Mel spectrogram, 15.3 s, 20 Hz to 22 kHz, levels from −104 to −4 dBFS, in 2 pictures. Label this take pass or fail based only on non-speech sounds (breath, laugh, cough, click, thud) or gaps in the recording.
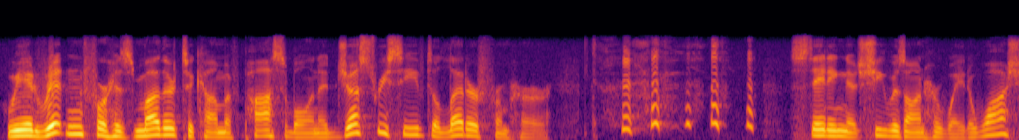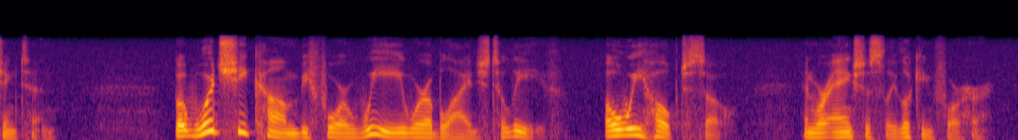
fail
